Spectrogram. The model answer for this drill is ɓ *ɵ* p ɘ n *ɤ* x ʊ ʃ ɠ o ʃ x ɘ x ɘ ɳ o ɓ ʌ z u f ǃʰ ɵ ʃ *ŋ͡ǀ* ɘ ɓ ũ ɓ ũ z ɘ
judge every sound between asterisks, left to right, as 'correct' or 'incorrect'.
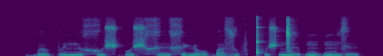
correct, incorrect, correct

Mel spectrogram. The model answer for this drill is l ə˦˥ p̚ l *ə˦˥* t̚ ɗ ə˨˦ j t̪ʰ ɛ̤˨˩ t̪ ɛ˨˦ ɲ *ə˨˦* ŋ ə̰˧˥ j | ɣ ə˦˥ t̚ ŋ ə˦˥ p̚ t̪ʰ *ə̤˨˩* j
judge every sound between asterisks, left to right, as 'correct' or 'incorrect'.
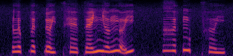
correct, incorrect, correct

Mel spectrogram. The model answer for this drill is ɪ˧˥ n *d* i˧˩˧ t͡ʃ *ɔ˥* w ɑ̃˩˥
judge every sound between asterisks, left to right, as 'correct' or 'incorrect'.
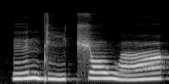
correct, correct

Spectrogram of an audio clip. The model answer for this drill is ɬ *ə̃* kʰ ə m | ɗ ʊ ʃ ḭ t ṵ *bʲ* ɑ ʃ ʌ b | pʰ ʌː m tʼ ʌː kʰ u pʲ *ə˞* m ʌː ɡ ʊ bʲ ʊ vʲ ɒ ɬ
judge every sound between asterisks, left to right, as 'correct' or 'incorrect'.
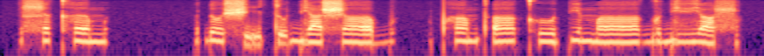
incorrect, correct, incorrect

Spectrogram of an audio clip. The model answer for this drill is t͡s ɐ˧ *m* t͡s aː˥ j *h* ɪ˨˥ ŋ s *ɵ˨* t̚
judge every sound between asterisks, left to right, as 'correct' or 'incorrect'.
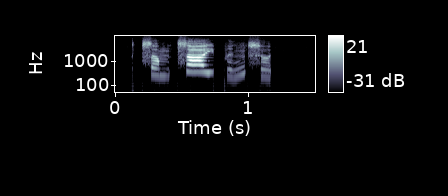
correct, incorrect, correct

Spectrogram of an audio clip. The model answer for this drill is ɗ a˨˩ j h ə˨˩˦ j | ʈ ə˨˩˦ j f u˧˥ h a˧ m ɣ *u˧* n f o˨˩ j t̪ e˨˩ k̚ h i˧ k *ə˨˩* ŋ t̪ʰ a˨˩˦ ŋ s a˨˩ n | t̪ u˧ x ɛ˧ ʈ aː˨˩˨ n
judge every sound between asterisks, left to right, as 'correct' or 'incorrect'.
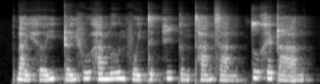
correct, correct

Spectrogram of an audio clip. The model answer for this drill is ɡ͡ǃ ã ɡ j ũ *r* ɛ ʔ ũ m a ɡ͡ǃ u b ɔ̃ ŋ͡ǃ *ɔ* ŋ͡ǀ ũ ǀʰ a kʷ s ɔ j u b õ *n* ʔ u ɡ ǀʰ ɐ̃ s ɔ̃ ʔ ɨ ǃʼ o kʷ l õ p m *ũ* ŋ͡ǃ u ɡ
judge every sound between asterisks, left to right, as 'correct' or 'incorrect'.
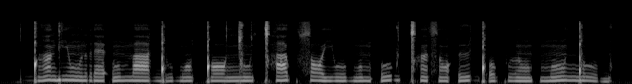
correct, correct, incorrect, incorrect

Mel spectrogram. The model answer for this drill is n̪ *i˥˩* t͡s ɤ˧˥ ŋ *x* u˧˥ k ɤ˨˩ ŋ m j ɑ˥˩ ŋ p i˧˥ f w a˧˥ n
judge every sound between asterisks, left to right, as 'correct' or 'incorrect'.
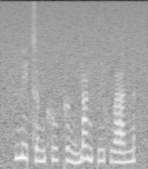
correct, correct

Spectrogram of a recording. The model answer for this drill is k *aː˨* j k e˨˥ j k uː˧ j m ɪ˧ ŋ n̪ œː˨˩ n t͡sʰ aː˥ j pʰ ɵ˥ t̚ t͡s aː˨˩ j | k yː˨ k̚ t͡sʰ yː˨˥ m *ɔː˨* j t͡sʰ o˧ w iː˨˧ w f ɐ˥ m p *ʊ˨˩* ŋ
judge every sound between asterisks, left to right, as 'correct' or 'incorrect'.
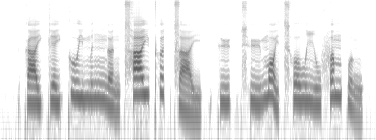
correct, incorrect, correct

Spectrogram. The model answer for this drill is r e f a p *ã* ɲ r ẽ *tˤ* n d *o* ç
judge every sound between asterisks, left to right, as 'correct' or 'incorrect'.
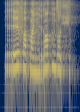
correct, correct, correct

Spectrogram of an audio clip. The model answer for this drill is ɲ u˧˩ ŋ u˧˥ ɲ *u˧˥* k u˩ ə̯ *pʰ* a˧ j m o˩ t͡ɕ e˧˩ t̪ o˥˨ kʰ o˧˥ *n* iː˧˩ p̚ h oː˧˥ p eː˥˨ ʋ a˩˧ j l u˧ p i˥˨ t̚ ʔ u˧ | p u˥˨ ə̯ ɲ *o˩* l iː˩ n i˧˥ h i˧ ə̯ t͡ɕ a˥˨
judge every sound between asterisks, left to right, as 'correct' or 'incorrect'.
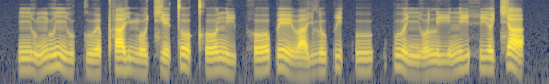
incorrect, correct, correct, incorrect

